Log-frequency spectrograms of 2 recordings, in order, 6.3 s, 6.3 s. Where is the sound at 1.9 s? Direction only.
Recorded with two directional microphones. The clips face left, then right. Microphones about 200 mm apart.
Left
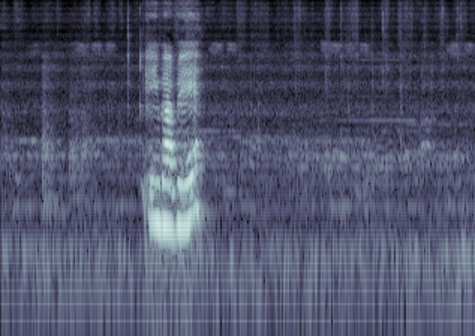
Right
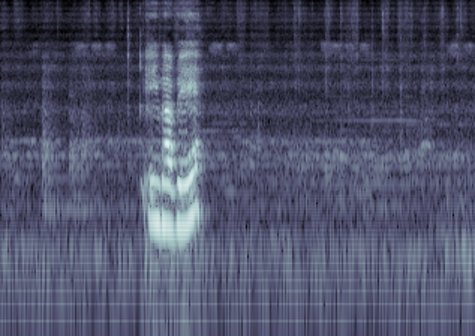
45° right (ahead or behind).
